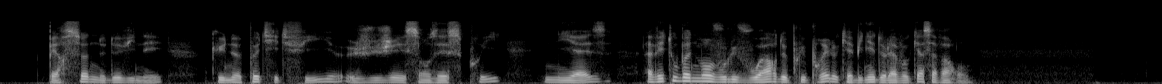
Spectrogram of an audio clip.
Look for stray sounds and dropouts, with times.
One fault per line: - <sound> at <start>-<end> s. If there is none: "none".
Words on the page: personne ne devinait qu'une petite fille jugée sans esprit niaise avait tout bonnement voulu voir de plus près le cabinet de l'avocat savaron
none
